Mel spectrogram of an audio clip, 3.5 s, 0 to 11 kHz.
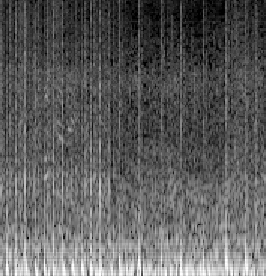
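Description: Rapid, dense bursts of automatic gunfire in a PS4 video game, loud and continuous throughout.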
